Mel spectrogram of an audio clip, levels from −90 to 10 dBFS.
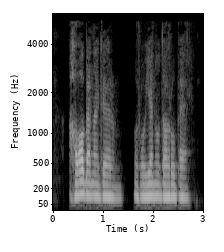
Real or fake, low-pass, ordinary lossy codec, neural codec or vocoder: real; 5.4 kHz; MP3, 32 kbps; none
